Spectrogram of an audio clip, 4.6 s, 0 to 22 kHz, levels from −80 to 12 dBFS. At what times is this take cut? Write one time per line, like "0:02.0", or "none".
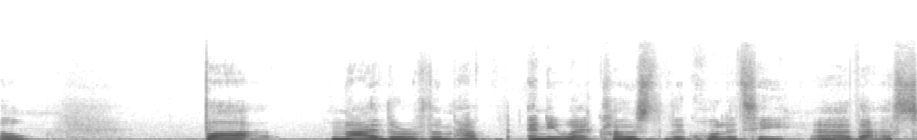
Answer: none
